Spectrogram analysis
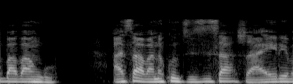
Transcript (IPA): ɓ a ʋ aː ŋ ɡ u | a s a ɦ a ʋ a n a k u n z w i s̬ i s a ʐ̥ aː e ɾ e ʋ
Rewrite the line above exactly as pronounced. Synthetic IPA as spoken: ɓ a ʋ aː ŋ ɡ u | a s i ɦ a ʋ a n a k u n z w i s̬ i s a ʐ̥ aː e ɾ e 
